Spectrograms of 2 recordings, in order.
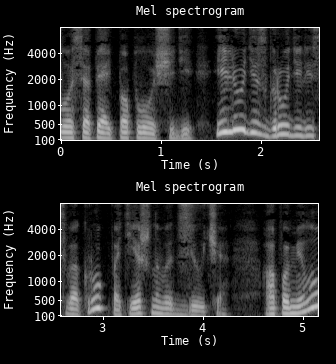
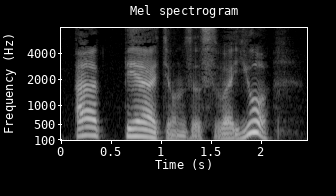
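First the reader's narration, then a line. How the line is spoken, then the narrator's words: Grumbled. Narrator (Russian): заворчал Григорий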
